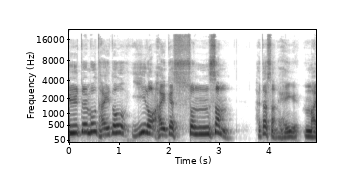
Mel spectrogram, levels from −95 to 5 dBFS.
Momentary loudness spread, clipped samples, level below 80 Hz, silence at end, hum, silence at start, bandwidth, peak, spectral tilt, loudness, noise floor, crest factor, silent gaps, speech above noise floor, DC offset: 7 LU; under 0.1%; -66 dBFS; 0 s; none; 0 s; 19.5 kHz; -6 dBFS; -5.5 dB/octave; -20 LUFS; -58 dBFS; 12 dB; none; 39 dB; under 0.1%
